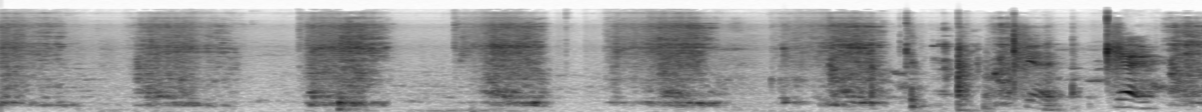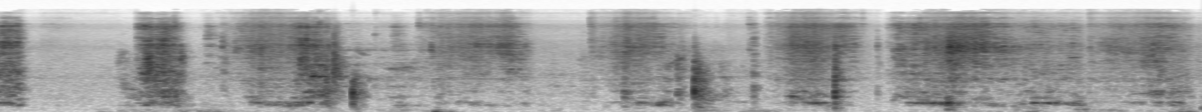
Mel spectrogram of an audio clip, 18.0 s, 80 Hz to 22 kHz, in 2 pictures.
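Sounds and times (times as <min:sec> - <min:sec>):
milk squirting into steel bucket: 0:00.0 - 0:07.6.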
